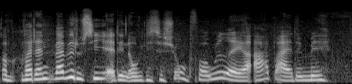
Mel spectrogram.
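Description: Noticeable background noise accompanies a woman of medium pitch. She talks at a moderate pace with lively intonation. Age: 30s. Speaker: journalist interviewing the host. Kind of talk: interview. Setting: outdoors, walking.

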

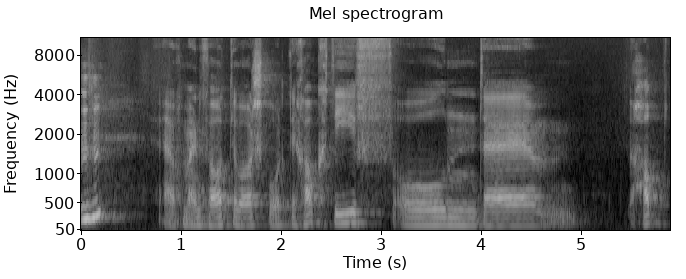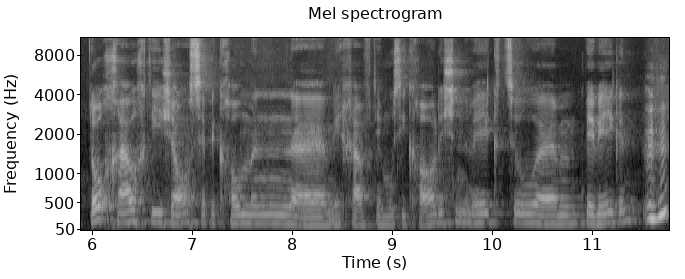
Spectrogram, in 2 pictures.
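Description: Speaking very slowly, a man talks with a Swiss accent. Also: fairly high pitch for a man, ordinary pitch variation. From Switzerland, Lake Zurich area. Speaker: entrepreneur. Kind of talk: interview.

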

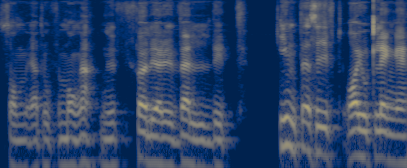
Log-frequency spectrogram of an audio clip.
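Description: A man's normal speaking voice, medium in pitch with ordinary pitch variation, at a fairly slow pace. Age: 40s. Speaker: football analytics company co-founder. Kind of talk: casual chat.

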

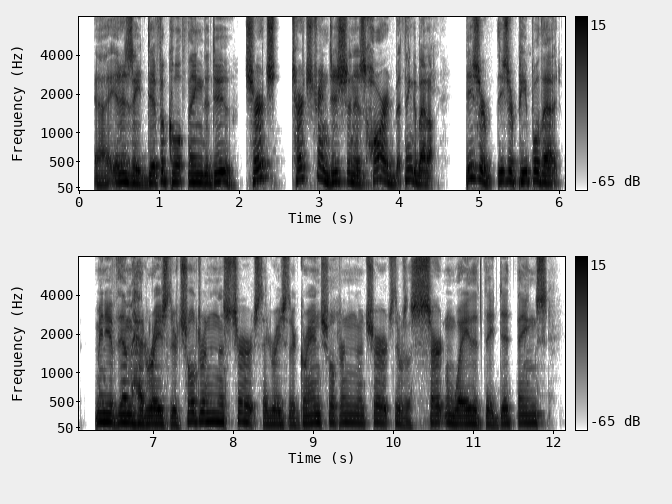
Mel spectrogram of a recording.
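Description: On a very clean recording with a silent background, a man with an ordinary speaking voice speaks at a fairly quick pace and fairly high pitch with ordinary pitch variation. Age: 40s. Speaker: pastor. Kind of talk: casual chat. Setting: studio.

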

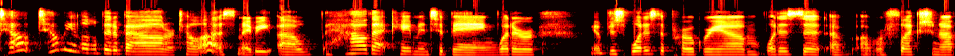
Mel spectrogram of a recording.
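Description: A woman's plain, everyday voice at a medium pitch and moderate pace, with ordinary pitch variation. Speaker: podcast host. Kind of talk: scripted intro then interview chat.

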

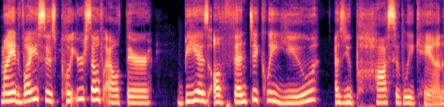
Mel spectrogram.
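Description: Very clean and silent behind her, with a dry, close sound and no echo, a woman speaks at a moderate pace in a high voice with lively intonation. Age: 20s. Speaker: fighting game streamer and commentator. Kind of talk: casual interview.

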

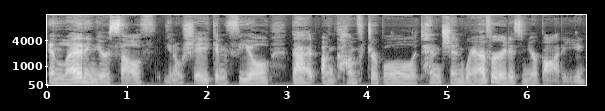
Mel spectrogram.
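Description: A woman with a plain, everyday voice and fairly low pitch speaks at a fairly slow pace in a very clean recording with a silent background. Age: 40s. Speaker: energy healer and meditation guide. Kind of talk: casual chat.

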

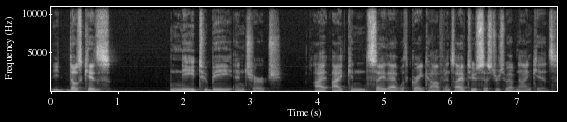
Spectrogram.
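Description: Over a very clean recording with a silent background, a man with an American accent speaks fairly slowly at a very deep, low pitch with fairly even intonation. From East Texas. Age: 30s. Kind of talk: interview.

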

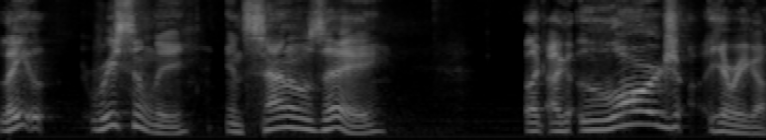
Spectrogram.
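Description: A man with a fairly high voice speaks at a very slow pace, with long, frequent pauses and very wide pitch swings. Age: 30s. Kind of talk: casual chat. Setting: studio.

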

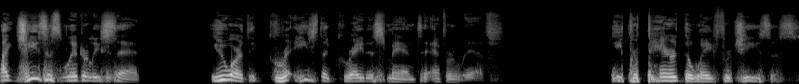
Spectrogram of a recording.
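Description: With lively intonation, a man speaks in a dark, mellow tone at fairly high pitch with vocal fry, in a dry, close sound with no echo. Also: moderate pace. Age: 40s. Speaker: pastor. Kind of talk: sermon.

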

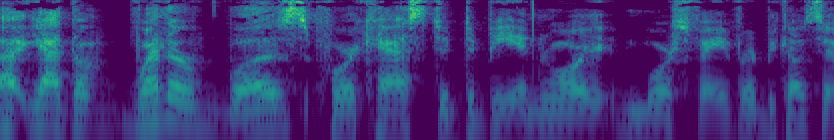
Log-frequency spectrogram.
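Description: With ordinary pitch variation, a man at a medium pitch talks in a plain, everyday voice. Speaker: podcast co-host. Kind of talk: casual chat. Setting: Skype call.

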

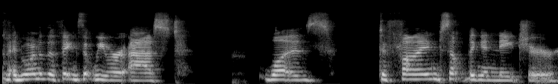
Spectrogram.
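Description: A woman talks at a fairly slow pace in a somewhat breathy voice. Her pitch is fairly high, with fairly even intonation. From Canada, Calgary. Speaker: social work lecturer and researcher. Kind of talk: interview.

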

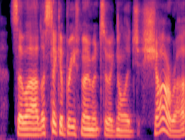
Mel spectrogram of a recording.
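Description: Recorded very cleanly against a silent background, the speaker talks at a fairly quick pace with a British accent. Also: man. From Britain. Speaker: podcast host. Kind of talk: casual chat.

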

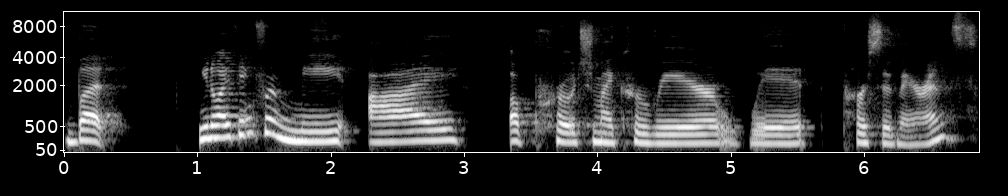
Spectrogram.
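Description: A woman with an American accent speaks very slowly at a medium pitch with lively intonation, in a very clean recording with a silent background. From US Virgin Islands (Saint Thomas). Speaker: professional sharing career story. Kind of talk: interview conversation. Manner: casual with fillers.

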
